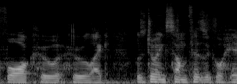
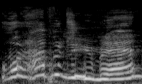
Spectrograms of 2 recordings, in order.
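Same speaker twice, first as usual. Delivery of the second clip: very high-pitched, loud, thrilled, excited cry; 13 dB louder than usual. Speaker retells a man running over to greet someone: retelling an excited greeting. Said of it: "he's like extra excited".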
